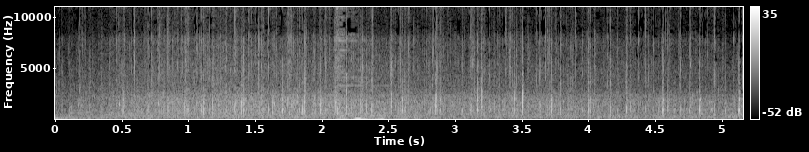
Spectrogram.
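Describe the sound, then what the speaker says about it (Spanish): An audience in a large theatre in Oruro, Bolivia applauds at a song festival, steady crowded clapping with sharp individual claps and a low thump partway through, a few voices faintly mixed in. "para quienes pido un fuerte voto de aplauso"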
